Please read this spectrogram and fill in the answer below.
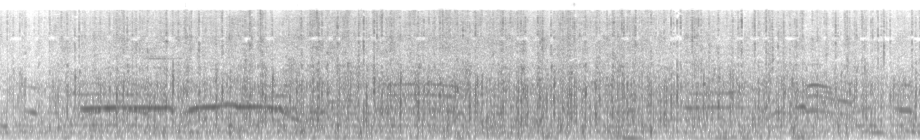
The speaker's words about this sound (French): Voilà, la cérémonie s'est terminée il y a quelques minutes. Les invités et la foule ont applaudit longuement le cercueil noir de l'acteur suivi par sa femme.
